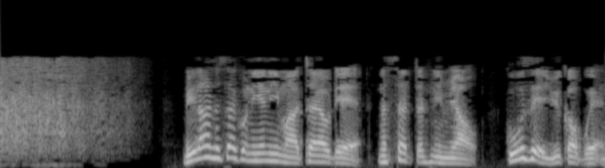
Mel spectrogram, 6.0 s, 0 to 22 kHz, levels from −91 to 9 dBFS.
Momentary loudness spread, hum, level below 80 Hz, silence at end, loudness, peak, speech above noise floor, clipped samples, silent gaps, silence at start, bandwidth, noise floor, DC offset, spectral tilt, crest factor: 13 LU; none; -60 dBFS; 0 s; -21 LUFS; -6 dBFS; 41 dB; under 0.1%; none; 0 s; 5.8 kHz; -60 dBFS; under 0.1%; -8.5 dB/octave; 14 dB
